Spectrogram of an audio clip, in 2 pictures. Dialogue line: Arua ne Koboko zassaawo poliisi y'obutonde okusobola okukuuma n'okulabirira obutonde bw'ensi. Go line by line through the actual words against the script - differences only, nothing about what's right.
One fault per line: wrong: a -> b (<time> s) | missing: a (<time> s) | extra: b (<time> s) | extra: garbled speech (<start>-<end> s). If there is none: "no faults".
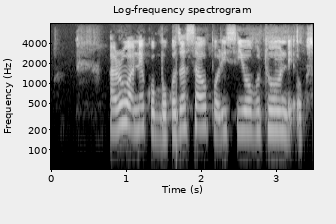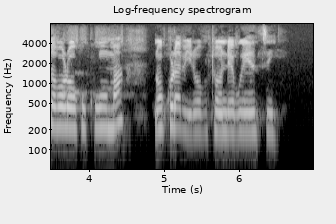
no faults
